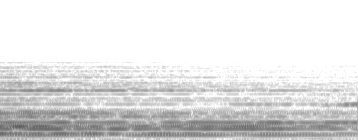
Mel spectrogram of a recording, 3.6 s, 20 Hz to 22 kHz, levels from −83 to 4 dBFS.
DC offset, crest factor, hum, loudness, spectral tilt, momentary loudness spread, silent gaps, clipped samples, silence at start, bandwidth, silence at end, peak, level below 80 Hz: under 0.1%; 14 dB; none; -38 LUFS; -10 dB/octave; 9 LU; none; under 0.1%; 0 s; 4.4 kHz; 0 s; -24 dBFS; -66 dBFS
